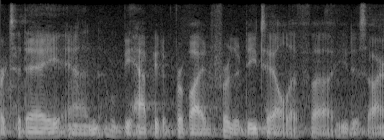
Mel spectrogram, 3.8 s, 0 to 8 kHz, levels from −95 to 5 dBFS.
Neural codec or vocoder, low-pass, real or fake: none; 7.2 kHz; real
